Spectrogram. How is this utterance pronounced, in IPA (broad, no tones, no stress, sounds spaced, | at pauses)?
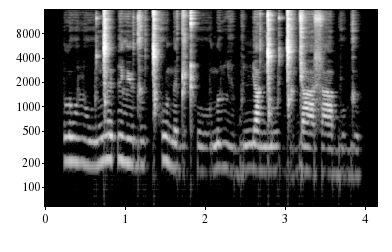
l uː ʎ uː ŋ͡ǀ e ʔ i lʲ ʉ d ɨː ǀʰ u n e d e ʈʰ uː n u ʎ i b ɨ ɲ a ŋ͡ǀ uː ɡ͡ǀ ɨ ɟ aː ɬ aː b u ɡ ʉ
